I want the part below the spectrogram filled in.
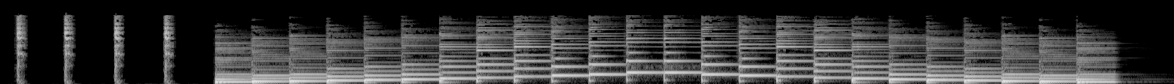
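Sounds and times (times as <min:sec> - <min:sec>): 
E-flat minor pentatonic melody at 160: 0:02.2 - 0:11.3.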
